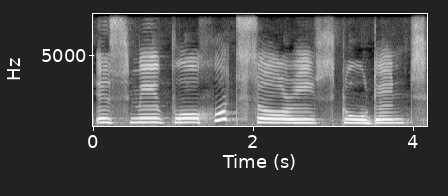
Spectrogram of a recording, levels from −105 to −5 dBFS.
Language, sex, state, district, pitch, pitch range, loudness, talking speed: Hindi, male, Punjab, Fazilka, 275 Hz, 255-285 Hz, -12 LUFS, 70 wpm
